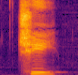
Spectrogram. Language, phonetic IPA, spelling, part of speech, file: Ukrainian, [t͡ʃɪi̯], чий, pronoun, Uk-чий.ogg
- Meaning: whose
